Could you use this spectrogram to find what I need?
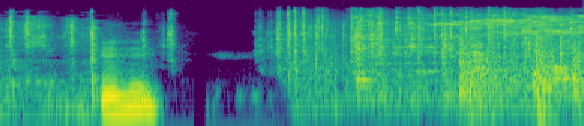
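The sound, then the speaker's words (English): Metallic clinking and jingling of a bag of coins being handled, in two busy bursts separated by a brief silent pause, with the rattling growing dense and steady toward the end. “A magician once came through these doors, and he left a bag of coins. Could you grab them for me”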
